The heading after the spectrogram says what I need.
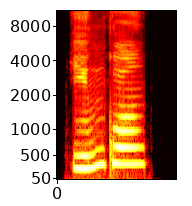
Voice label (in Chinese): "荧光", Chinese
